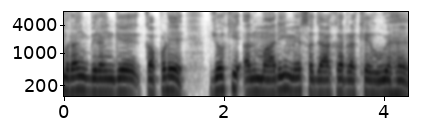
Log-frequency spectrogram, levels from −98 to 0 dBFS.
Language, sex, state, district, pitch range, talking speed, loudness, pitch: Hindi, male, Jharkhand, Palamu, 135-150 Hz, 165 wpm, -13 LUFS, 140 Hz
